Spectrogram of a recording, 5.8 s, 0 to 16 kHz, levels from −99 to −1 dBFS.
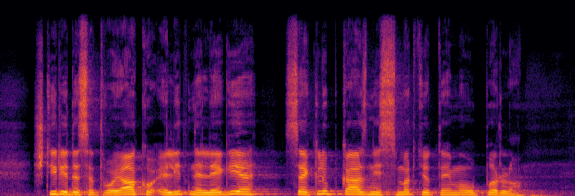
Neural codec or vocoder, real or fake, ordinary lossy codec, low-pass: vocoder, 44.1 kHz, 128 mel bands every 256 samples, BigVGAN v2; fake; none; 14.4 kHz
